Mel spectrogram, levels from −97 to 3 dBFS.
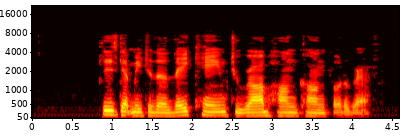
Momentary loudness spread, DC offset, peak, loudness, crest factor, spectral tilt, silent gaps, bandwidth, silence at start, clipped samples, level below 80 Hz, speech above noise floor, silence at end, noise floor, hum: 9 LU; under 0.1%; -12 dBFS; -30 LUFS; 18 dB; -6.5 dB/octave; none; 7.8 kHz; 0.9 s; under 0.1%; -72 dBFS; 53 dB; 0.4 s; -82 dBFS; none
